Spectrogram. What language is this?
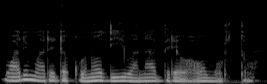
Kikuyu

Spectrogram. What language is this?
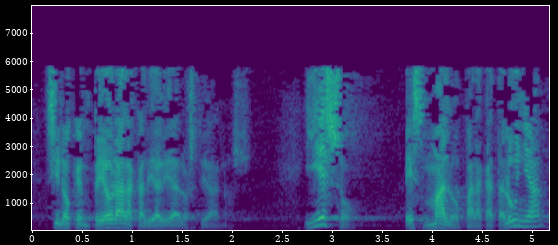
Spanish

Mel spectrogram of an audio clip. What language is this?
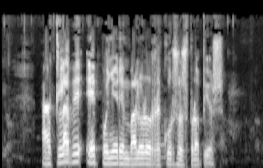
Galician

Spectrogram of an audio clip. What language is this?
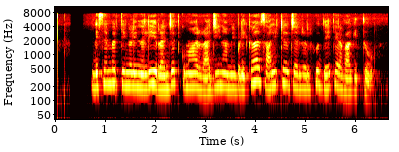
Kannada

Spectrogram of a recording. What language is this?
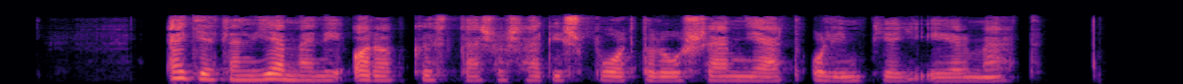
Hungarian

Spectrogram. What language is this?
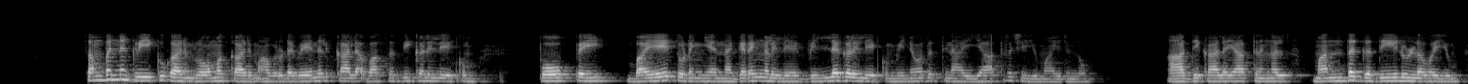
Malayalam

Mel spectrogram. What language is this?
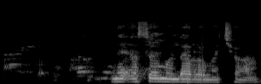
Luo (Kenya and Tanzania)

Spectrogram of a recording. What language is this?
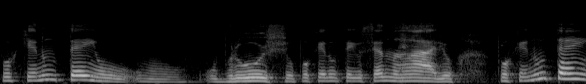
Portuguese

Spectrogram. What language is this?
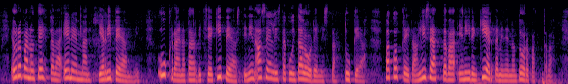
Finnish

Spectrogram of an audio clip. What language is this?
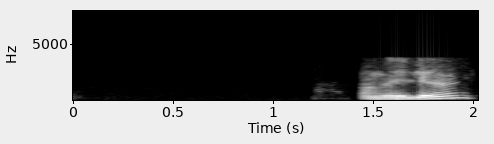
Odia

